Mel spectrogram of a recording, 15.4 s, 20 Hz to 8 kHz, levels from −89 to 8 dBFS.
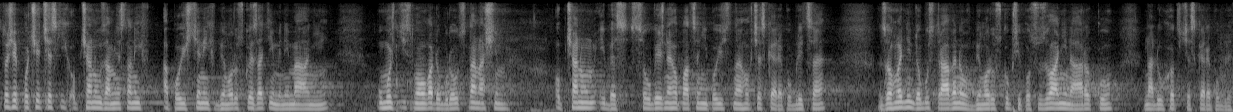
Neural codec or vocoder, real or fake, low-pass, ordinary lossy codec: none; real; 7.2 kHz; AAC, 48 kbps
